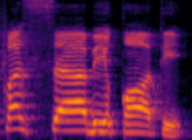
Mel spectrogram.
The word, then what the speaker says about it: فالسابقات: کس طرح پڑھیں گے، فا سین زبر فس، سین کھڑا زبر سا، فسا، با زیر بی، فسابی، قاف کھڑا زبر قا، فالسابقا، تا زیر تی، فالسابقات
